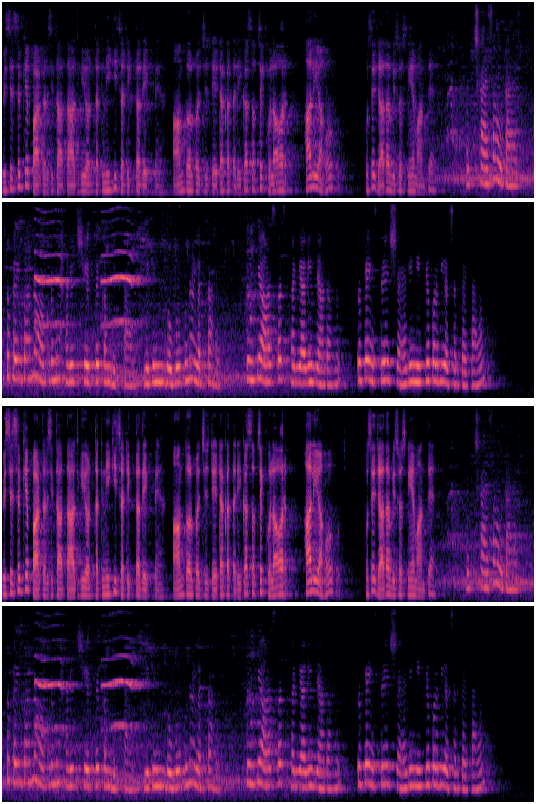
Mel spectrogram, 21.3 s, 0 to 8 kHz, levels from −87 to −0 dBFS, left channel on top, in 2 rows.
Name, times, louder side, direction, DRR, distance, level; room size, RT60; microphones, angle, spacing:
voice 1, 0.0-5.7 6.1-6.8 7.3-8.7, right 6 dB, 65° right, 15 dB, 0.5 m, -36 dB
sound 1, 8.6-17.1, left 3 dB, 55° left, 2.8 m, -41 dB
voice 2, 9.3-10.3 10.7-15.0 15.5-17.4 17.7-20.3, left 3 dB, 30° left, 11 dB, 0.6 m, -33 dB
21.5 x 15.5 x 4.2 m, 0.94 s
head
